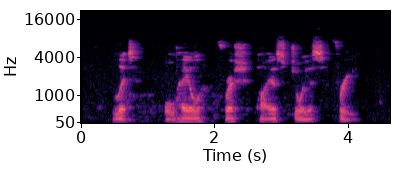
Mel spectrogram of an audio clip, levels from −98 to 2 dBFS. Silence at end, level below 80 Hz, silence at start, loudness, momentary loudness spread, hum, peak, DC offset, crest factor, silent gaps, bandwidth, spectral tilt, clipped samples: 0.55 s; -76 dBFS; 0.45 s; -35 LUFS; 13 LU; none; -18 dBFS; under 0.1%; 20 dB; none; 8.6 kHz; -3 dB/octave; under 0.1%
